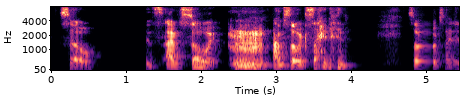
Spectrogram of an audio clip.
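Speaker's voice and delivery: nervous voice, cracking and breaking. Excited to see people talking on the server again, voice cracking. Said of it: "My voice is cracking".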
